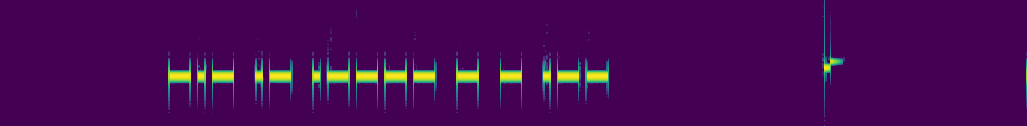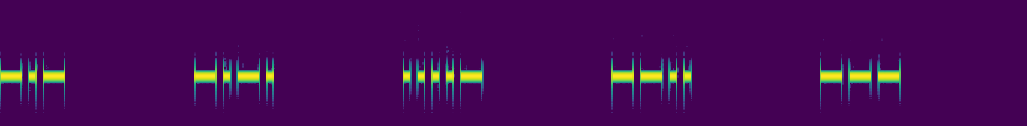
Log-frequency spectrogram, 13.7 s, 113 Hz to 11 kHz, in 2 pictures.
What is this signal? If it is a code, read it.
Morse code, heard as a keyed tone, about 25 wpm, spaced as for 14 wpm, 700 Hz. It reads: KA1TTW KC4ZO
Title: USA Call Signs - 6 Characters - 6x Character Spacing - 25wpm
